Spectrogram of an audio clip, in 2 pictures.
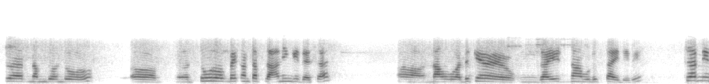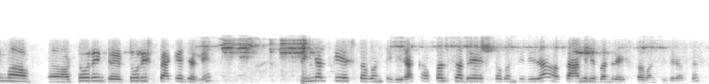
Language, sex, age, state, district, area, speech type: Kannada, female, 18-30, Karnataka, Chitradurga, rural, conversation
